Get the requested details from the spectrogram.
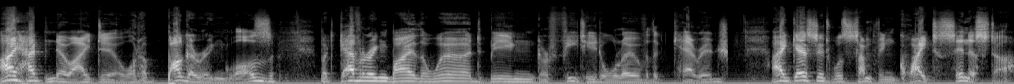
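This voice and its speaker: A man talks at a moderate pace. Clear background noise runs underneath. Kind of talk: comic storytelling. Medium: audio drama. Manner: deadpan, dry.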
